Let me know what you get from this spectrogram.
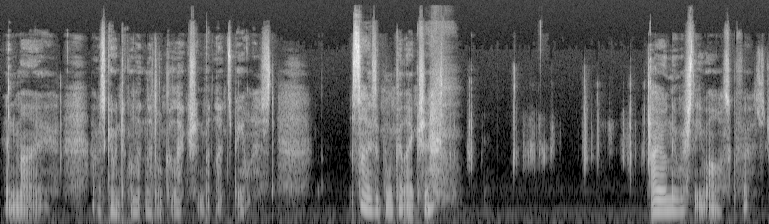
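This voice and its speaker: A man voicing a gentle, caring vampire priest in a soft, hesitant ASMR roleplay, his breathy voice often dropping to a whisper. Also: on the high side, no echo, full character voice. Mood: gently cautioning. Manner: hesitant, reassuring, tender.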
